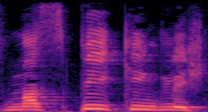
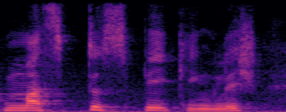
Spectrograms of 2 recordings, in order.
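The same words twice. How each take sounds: First: The t in must is dropped before speak. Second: The t in must is clearly pronounced. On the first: The speaker calls it right. "T is removed" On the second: The speaker calls it wrong. "not must speak English"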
